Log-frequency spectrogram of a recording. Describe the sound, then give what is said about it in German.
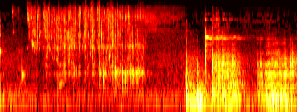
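Wine glasses of pét-nat wine clink together in a toast, a bright ringing chime standing out amid sloshing, splashing liquid sounds, with no voices. “Aber manchmal lohnt sich eben auch der Blick hinter das Etikett. Prost.”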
